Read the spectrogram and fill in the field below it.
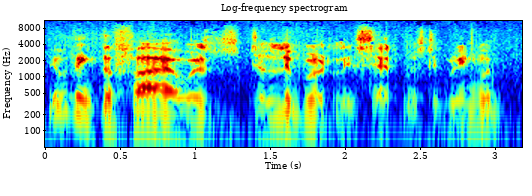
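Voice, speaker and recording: A man's voice: low voice, huge pitch swings, fairly quick, bright, forceful tone, full character voice, rough recording. A man playing a laconic, inquisitive senior detective in an old radio drama, musing and asking probing questions. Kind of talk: 1940s radio drama acting. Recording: vintage radio recording, faint noise.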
